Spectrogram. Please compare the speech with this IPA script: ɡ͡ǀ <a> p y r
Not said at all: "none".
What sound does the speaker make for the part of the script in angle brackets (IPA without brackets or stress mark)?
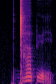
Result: a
